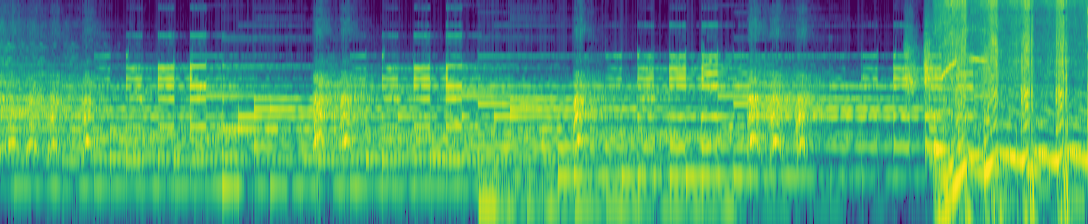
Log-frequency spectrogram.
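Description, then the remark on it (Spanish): Steady music plays for most of the stretch, then cuts to a loud engine revving hard, its pitch sweeping up and down as it accelerates for the final couple of seconds. “Motores, ha llegado la hora de pisar el acelerador.”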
